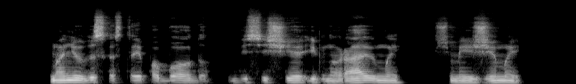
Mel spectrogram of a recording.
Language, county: Lithuanian, Klaipėda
